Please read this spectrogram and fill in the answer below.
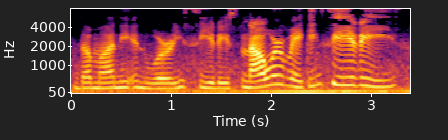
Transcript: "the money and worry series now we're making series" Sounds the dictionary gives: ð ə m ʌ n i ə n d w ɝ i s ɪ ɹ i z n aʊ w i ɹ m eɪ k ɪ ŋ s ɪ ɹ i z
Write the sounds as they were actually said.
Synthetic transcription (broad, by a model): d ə m ʌ n i ə n d w ɝ i s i ɹ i s n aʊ w i ɹ m eɪ k ɪ ŋ s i ɹ i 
